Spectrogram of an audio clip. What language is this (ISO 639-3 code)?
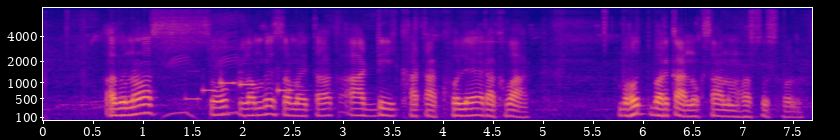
mag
